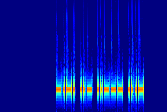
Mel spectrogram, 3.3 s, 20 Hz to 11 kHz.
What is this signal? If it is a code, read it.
Morse code, heard as a keyed tone, about 36 wpm, 700 Hz. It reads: CU2V
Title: DXCC-100 Call Signs - 4 Characters - Repeated 2x - 35wpm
